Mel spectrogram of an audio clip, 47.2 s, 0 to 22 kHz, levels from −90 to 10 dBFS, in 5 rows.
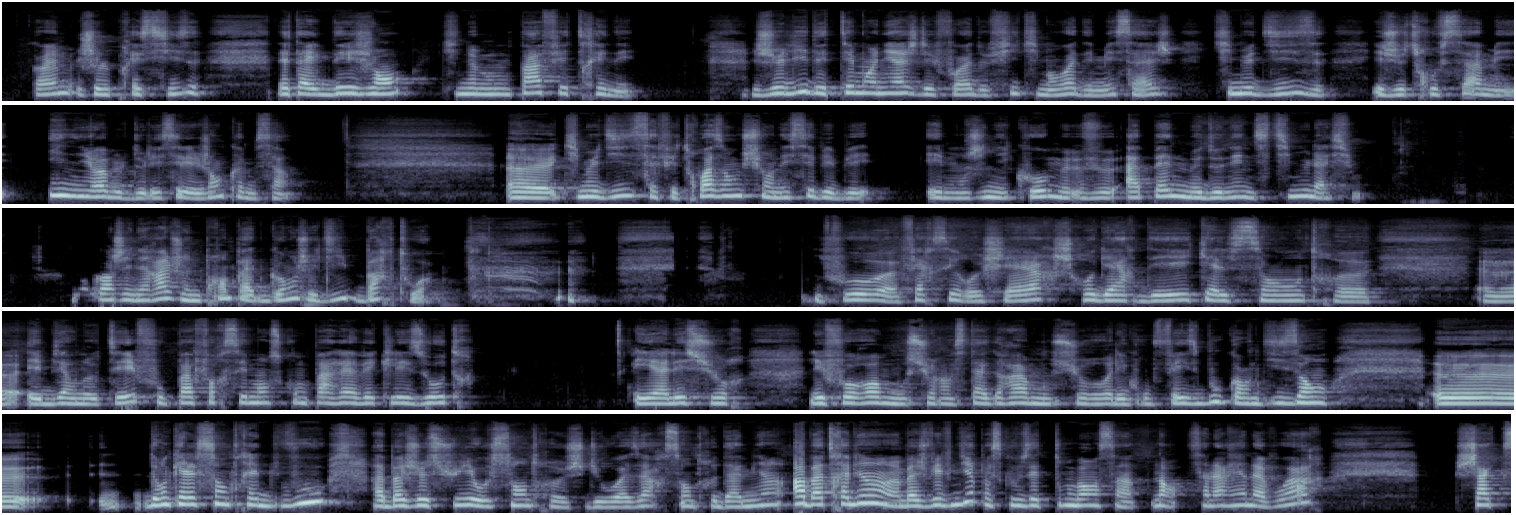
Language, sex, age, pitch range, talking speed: French, female, 20-39, 190-230 Hz, 195 wpm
